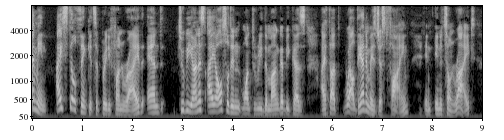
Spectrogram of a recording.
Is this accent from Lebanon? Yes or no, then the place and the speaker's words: no; Portugal; I'm from Portugal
